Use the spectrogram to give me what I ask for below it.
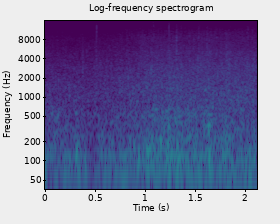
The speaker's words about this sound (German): im Hintergrund gibt es ein paar Hintergrundgeräusche, in dem Fall jetzt so klar ein bisschen das Meeresrauschen, oben über die Berg zieht gerade ein kleines Gewitter rein.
